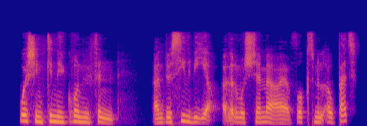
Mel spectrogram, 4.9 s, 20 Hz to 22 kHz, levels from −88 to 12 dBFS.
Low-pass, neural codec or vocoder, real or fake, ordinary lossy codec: none; codec, 16 kHz, 0.5 kbps, X-Codec, WavLM features, trained on Multilingual LibriSpeech; fake; none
